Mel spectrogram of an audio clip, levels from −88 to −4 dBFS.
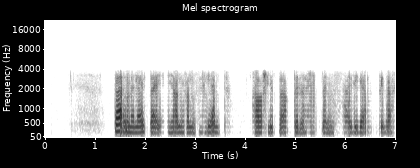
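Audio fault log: Throughout: G.729 codec. The sound is confined to a narrow line band of about 200 Hz to 3.7 kHz. Speech is rebuilt from a vocal tract filter, a pitch predictor and a few pulses per frame at 8 kbit/s. That coarse model leaves the speech plainly rough and synthetic.
1.49 to 7.01 s: robotic sound from repeated short buffers. A rigid, metallic buzz at 188 Hz sits over most of the speech from here to the end. It likely comes from new audio arriving too seldom, so the last 5.3 ms gets replayed while real audio is skipped.
5.75 to 6.09 s: VoIP packet loss concealed by the speech codec. About 140 ms of audio drops out in gaps scattered over 260 ms, the longest gap 60 ms. The decoder stretches its last pitch and filter into a fading buzzy tone or coloured noise. The speech stays weak until it recovers.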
